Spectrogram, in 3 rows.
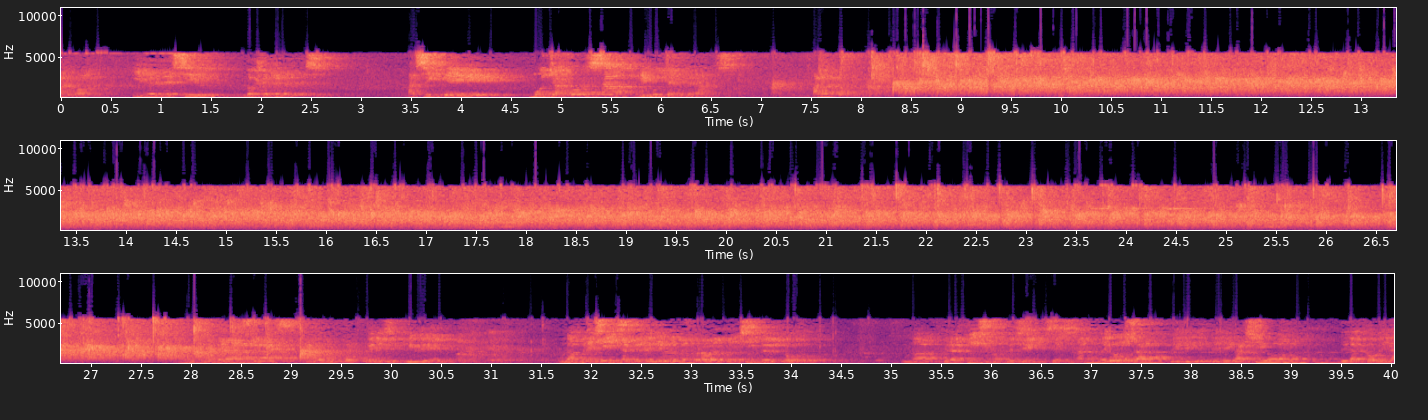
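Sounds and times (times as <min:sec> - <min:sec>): audience applauding: 0:07.1 - 0:29.3.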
